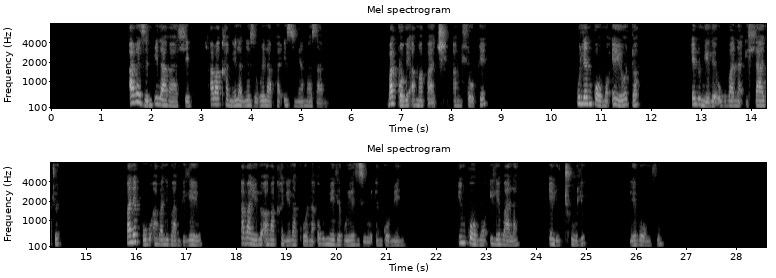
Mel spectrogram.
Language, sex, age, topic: North Ndebele, female, 36-49, education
